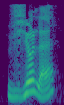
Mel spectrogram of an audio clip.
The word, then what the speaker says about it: violet: Gris, vert, violet, blanc. I didn't pronounce the S, the T, or the C at the end of these words. In French, we call them silent consonants. We just don't pronounce them when they come at the end of a word.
